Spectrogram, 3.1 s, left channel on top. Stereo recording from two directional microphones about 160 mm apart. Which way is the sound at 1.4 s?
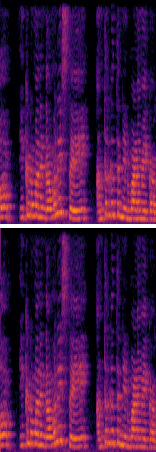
15° right (ahead or behind).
